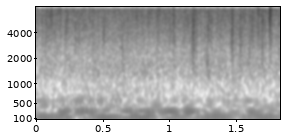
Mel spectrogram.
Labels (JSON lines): {"label": "biophony, midshipman", "recorder": "SoundTrap 500"}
